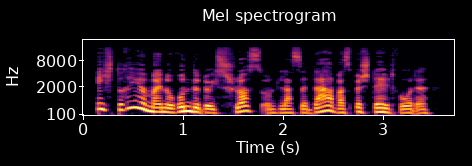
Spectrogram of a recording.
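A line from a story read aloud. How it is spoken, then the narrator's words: Plain. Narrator (German): antwortete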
